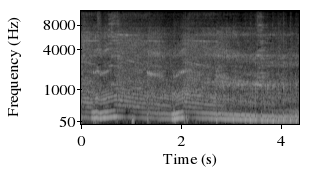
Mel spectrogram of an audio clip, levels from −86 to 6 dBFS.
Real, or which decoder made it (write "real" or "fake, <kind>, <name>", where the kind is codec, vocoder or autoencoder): fake, vocoder, Vocos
